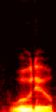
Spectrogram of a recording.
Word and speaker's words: Wudu: full we do and let's pronounced voodoo even though it's spelled woot I'm sure there's a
